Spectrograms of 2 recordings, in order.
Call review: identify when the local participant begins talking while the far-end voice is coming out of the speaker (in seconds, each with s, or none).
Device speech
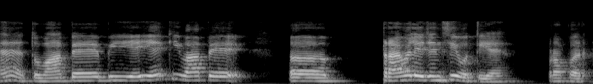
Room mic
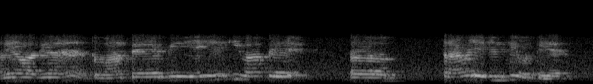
none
